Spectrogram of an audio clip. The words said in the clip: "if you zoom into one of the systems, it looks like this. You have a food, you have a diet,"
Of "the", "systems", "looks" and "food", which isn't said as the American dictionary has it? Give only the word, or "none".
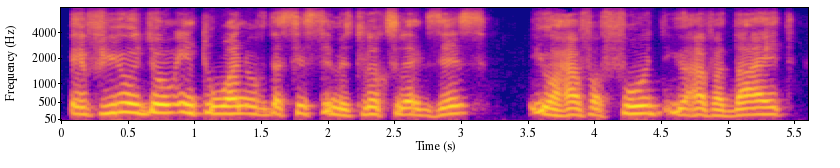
systems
